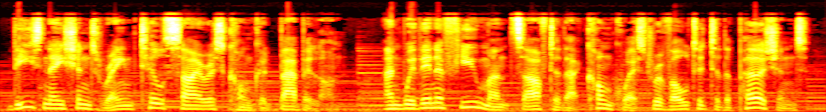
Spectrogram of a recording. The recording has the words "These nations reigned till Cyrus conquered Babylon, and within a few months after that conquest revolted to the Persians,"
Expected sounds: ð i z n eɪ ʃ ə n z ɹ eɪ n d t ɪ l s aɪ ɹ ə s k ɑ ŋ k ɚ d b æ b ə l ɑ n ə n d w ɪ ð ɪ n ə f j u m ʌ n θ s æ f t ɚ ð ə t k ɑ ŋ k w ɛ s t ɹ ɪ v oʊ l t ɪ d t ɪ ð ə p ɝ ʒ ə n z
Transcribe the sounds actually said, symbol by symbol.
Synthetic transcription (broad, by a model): ð i z n eɪ ʃ ə n z ɹ eɪ n t ɪ l s aɪ ɹ ə s k ɑ ŋ k ɚ d b æ b ə l ɑ n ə n w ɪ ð ɪ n ə f j u m ʌ n θ s æ f t ɚ ð ə t k ɑ ŋ k w ɛ s t ɹ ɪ v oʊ l t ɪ d t ɪ ð ə p ɝ ʒ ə n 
